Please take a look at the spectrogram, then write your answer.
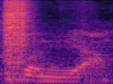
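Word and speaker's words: Sagna: This is the way it's written, but it's pronounced Guy Marius Sonia.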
